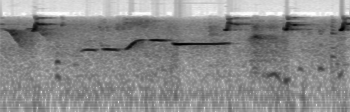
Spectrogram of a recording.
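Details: A common hill myna, a talking pet bird that can whistle, gives a clear whistled phrase rising in a step to a long held note. Short high chirps and clicks recur around it.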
